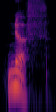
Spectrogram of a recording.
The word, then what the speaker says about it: neuf: Now, number 9, neuf, which sounds like nerf. It's like nerf with a French accent.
